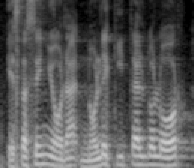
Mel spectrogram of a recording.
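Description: A man's voice: a little high, brisk. A man giving a motivational seminar to an audience, telling stories and acting out the voices of the people in them. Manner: animated storyteller who acts out quoted voices. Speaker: seminar speaker. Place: large room before an audience. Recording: reverberant hall.

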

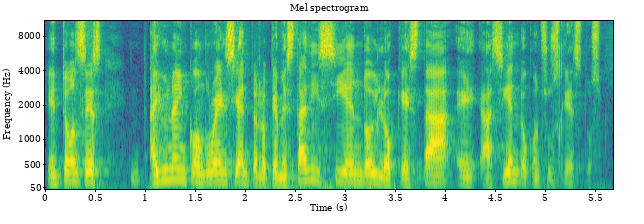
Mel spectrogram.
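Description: A man leads a public speaking teleseminar in a slightly high voice. He swings between loud, forceful phrases and near-murmured ones, pausing often with filler sounds. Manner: strongly modulated, rising and dropping volume for emphasis; frequent fillers, slow deliberate phrasing. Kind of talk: teleseminar lecture.

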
